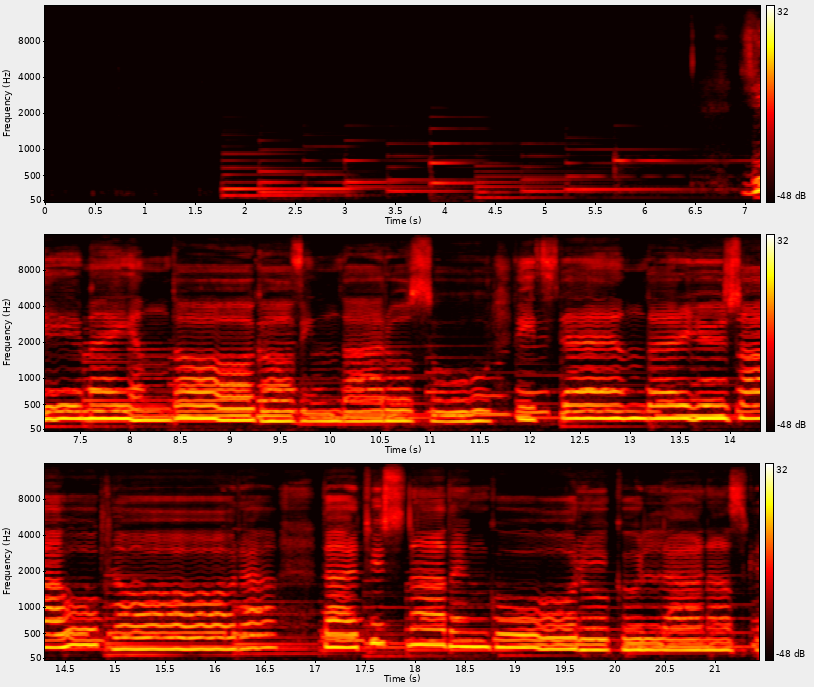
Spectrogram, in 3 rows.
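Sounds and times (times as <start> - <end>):
alto voice singing: 7.0 - 21.4.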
